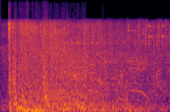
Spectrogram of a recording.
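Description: A grenade explodes in a World War Heroes video game, a single close, loud boom with a rumbling, crackling tail fading over about two seconds.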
